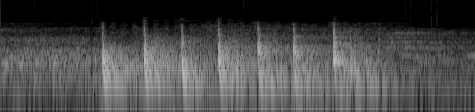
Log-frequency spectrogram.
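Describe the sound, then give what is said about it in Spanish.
Rapid knocking on the door of a man's home, seven evenly spaced knuckle raps in quick succession, fairly loud and alone over a low steady background. “Más tarde llama a la puerta de Diego.”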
